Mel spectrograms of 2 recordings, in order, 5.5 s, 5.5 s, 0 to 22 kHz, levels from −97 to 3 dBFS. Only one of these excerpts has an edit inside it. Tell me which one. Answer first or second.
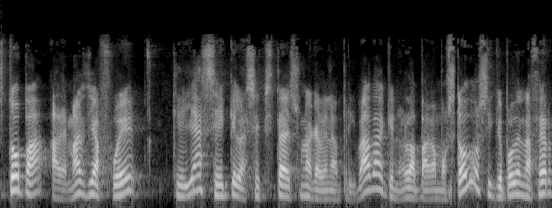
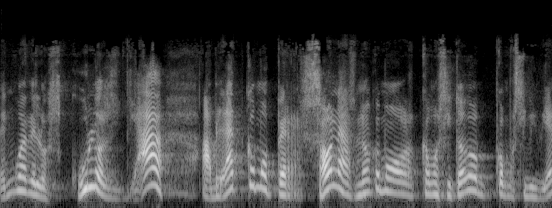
first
